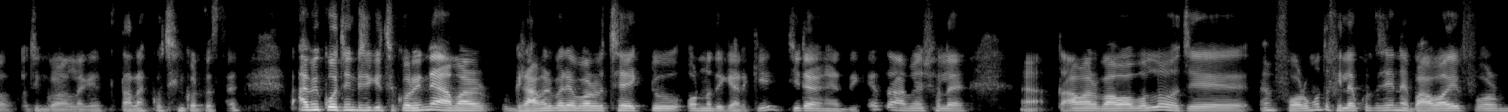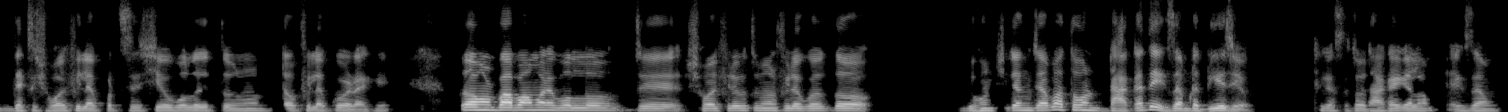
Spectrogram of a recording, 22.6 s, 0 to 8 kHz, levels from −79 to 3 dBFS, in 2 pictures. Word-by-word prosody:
Coaching 115 - -11
করা 105 -1 -3
লাগে। 110 +3 -7 0.2
তারা 120 +1 -1
কোচিং 125 +3 -5
করতেছে। 115 +2 -6 0.5
আমি 185 +1 +8
কোচিং-টোচিং 185 -3 +6
কিছু 165 - -5
করি 165 0 +7
নাই। 200 - +10
আমার 155 0 +6 0.3
গ্রামের 125 +5 +5
বাড়ি 165 0 +5
আবার 160 0 +4
হচ্ছে 155 +1 -2
একটু 150 -1 -6 0.3
অন্যদিকে 140 -4 -1
আরকি, 125 +9 -9 0.2
চিটাগংঙ্গের 140 -6 0
দিকে। 110 - -12
তো - - -3
আমি 155 -1 -4
আসলে 145 -2 -3 0.5
আ - - -3 0.2
তো - - -7
আমার 150 0 +4
বাবা 145 +1 +6
বলল 170 +4 +1 0.2
যে, 140 - -1 0.5
আমি 165 +1 -5
ফর্মও 140 +7 +1
তো - - -3
ফিল 155 - +1
আপ - - -4
করতে 155 -1 -8
চাই 170 - -2
না। 155 - +1
বাবাই 135 +3 +4 0.2
ফর্ম 140 0 -3 0.2
দেখছে, 130 0 -4
সবাই 125 +1 -2
ফিল 135 - -1
আপ - - -11
করতেছে, 125 +1 -9
সেও 130 -1 -2
বলল 125 0 -2
যে, - - -6
"তোমারটাও 130 0 -6
ফিল 130 - -4
আপ 115 - -12
করে 125 -2 -1
রাখি।" 110 +2 -10 0.6
তো - - -16
আমার 190 0 +5
বাবা 180 0 +8
আমারে 175 -1 +2
বলল 165 0 0 0.4
যে, 145 - -3 0.4
"সবাই 140 -1 -1
ফিল 150 - -8
আপ - - +1
করে 155 - -6
তুমি 155 0 -4
আমার 150 -1 -5
ফিল 150 - 0
আপ - - -7
করে, 145 - 0
তো - - +3 0.9
যখন 140 +2 -2
চিটাগংঙ্গে 160 +1 -2
যাবা, 185 +6 +3
তখন 175 -1 +2 0.2
ঢাকাতে 150 +10 0
এক্সামটা 130 0 0
দিয়ে 145 +1 +4
যেও।" 100 -4 -4 0.5
ঠিক 135 - -11
আছে? 120 - -16
তো - - -2
ঢাকায় 130 +2 -1
গেলাম, 130 +1 -3 0.2
এক্সাম 125 +1 -5
140 Hz, 220 wpm, -23 LUFS, 125-160 Hz, 0.9 s, নাই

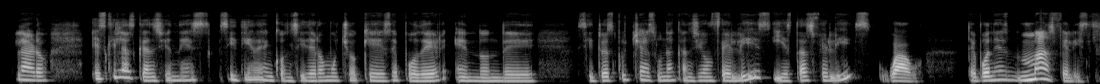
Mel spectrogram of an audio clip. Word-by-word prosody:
Claro, 195 -4 +3 0.4
es - - 0
que 330 - -2
las 320 -3 +1
canciones 190 - -1
sí - - -1
tienen 110 - -1
considero 170 0 -1
mucho, 170 - -2
que 170 - 0
ese 165 +3 -2
poder 165 0 +1
en 170 -1 -1
donde 155 -1 -1 0.3
si - - -7
tú 175 - +1
escuchas 195 +1 -2
una 185 +1 -2
canción 175 -2 -3
feliz 310 - +1
y - - 0
estás 185 +4 0
feliz, 235 - -2
guau, 155 -3 +4 0.4
te - - -1
pones 195 +4 +3
más 220 +4 +5
feliz. 150 -4 -4
175 Hz, 155 wpm, -22 LUFS, 165-195 Hz, 0.4 s, más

